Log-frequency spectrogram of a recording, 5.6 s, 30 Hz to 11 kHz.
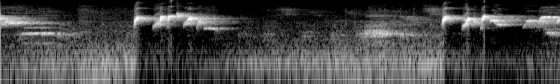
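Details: Red-whiskered bulbul (jambul) singing, recorded in 2017 as a training song: two bursts of bright, warbled whistled phrases, quick rising and falling notes, separated by a quiet pause of about two seconds.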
